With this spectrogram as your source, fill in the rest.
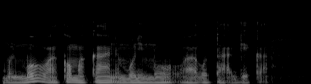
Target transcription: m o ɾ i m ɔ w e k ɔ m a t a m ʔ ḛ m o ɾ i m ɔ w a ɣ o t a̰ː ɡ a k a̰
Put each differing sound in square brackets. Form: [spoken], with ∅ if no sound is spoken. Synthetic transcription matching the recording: m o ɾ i m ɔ w [a] k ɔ m a [k] a [n] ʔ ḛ m o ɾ i m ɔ w a ɣ o t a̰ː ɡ [e] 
